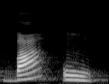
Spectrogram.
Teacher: esse U passa a ser uma sílaba tônica, se apoiou numa sílaba anterior, que funcionou como uma sílaba átona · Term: hiato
